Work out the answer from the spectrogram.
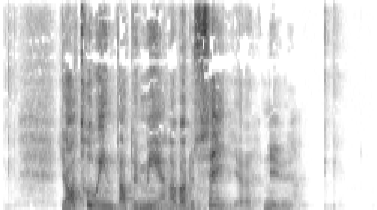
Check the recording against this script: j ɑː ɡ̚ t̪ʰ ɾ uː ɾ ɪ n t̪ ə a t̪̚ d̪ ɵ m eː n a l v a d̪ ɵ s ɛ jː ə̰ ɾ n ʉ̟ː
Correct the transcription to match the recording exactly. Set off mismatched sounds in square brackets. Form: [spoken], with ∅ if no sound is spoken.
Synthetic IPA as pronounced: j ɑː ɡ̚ t̪ʰ ɾ uː ɾ ɪ n t̪ ə a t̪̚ d̪ ɵ m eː n a [ɾ] v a d̪ ɵ s ɛ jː ə̰ ɾ n ʉ̟ː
